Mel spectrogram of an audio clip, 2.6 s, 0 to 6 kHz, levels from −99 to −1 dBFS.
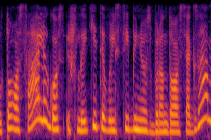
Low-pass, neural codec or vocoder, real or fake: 5.4 kHz; none; real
